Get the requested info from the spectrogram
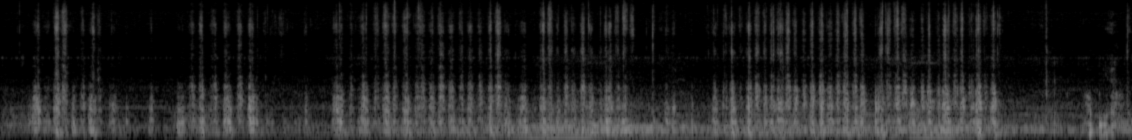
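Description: A coin scratching the silver coating off a paper lottery scratch card in quick, rasping back-and-forth strokes. There are short bursts at first and a lull about two seconds in, then several seconds of near-continuous scratching that eases off near the end.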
